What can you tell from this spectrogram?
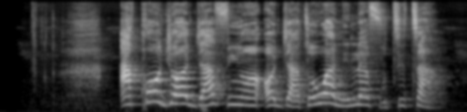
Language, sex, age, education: Yoruba, female, 15-29, tertiary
